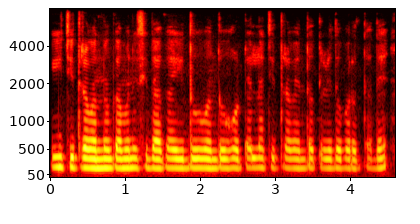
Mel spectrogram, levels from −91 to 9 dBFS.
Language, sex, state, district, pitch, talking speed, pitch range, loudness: Kannada, female, Karnataka, Bangalore, 165 Hz, 130 wpm, 165-170 Hz, -18 LUFS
